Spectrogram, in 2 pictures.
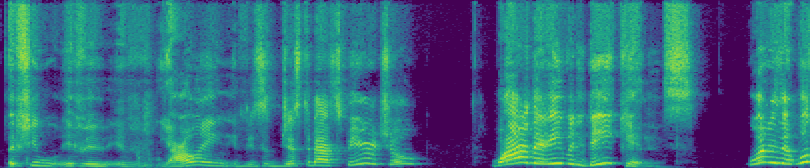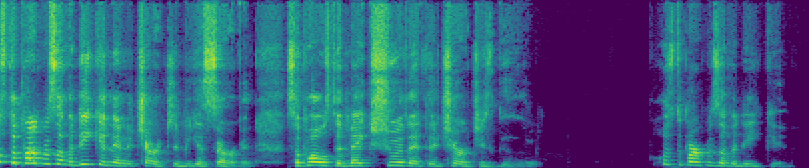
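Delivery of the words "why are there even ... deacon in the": much higher and louder, indignant; heated outburst. Real, not acted. Challenging Mike about deacons in a loud heated outburst. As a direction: let the anger burst out on the question.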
